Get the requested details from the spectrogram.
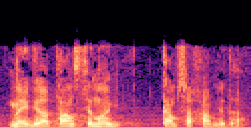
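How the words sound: It is said harshly, in a northern Korean accent. "мы-то учили северокорейский диалект, а там такой язык"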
